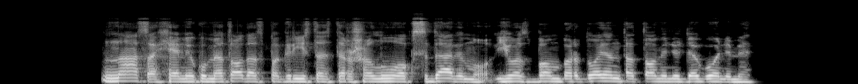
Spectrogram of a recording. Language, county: Lithuanian, Vilnius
